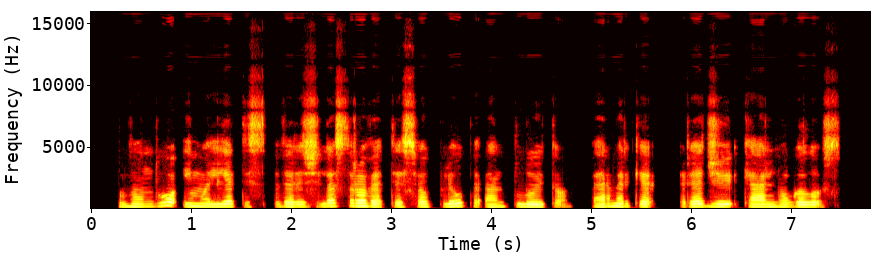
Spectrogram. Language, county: Lithuanian, Utena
